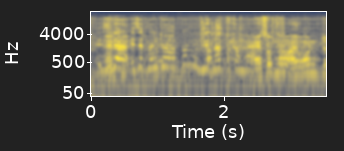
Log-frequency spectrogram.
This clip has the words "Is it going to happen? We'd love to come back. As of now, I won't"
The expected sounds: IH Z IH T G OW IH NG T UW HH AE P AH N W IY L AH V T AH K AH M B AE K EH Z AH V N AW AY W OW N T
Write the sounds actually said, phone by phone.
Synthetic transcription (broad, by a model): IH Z IH T G OW IH NG T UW HH AE P AH N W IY N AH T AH K AH M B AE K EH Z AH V N AW AY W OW N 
